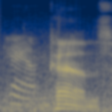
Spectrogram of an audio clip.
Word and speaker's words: Cairns: out this little city how's it pronounced again cairns cans but uh it's low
